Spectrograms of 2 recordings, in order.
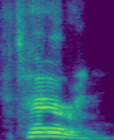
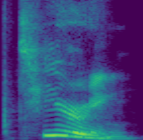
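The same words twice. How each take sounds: First: The first vowel sounds like 'air'. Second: The first vowel sounds like 'ear'. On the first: Something is being ripped. "I am tearing a page out of a book" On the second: Someone is crying. "my friend is crying, he is tearing up"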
